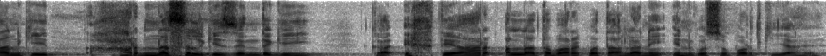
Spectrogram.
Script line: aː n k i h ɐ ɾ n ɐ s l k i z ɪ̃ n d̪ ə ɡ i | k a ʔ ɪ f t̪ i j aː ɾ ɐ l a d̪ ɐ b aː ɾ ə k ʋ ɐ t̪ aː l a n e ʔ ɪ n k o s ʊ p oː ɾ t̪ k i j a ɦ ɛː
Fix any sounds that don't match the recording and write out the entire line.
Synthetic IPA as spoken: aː n k i h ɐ ɾ n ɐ s l k i z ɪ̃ n d̪ ə ɡ i | k a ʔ ɪ x t̪ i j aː ɾ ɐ lː a t̪ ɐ b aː ɾ ə k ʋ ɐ t̪ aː l a n e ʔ ɪ n k o s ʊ p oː ɾ t̪ k i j a ɦ ɛː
